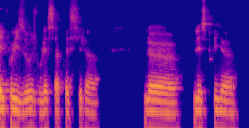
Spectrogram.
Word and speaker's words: EcoISO: La prononciation recommandée pour ce modèle, c'est écho, comme un écho, et ISO.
